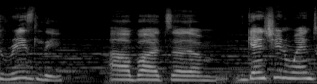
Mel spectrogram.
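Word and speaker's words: Wriothesley: decided to do that rly is a is a British name I believe it's of British origin and it's pronounced rley uh but um GHIN went hoers went for Risley and oh my God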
